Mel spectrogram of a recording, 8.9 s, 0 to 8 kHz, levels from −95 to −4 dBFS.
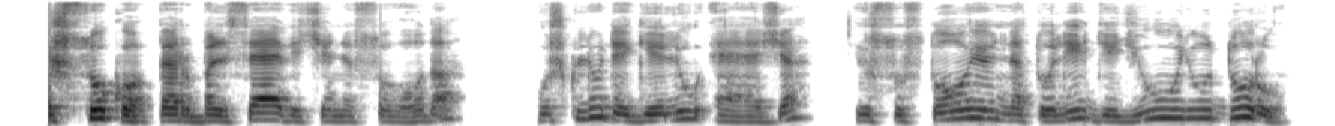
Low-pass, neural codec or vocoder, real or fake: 7.2 kHz; none; real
